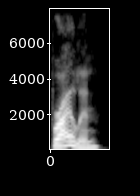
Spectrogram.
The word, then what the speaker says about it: Baraline: Baraline, 4F, pronounced Bryalyn, Falcon, 3M, pronounced Falcon, Rorai, 3F, pronounced Rory, and Kelvin, 1M, pronounced Calvin.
